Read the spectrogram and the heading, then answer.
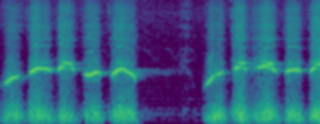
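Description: A man whistles a bright, lilting tune as he walks down the street, in two short phrases of several notes each, separated by a brief pause.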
